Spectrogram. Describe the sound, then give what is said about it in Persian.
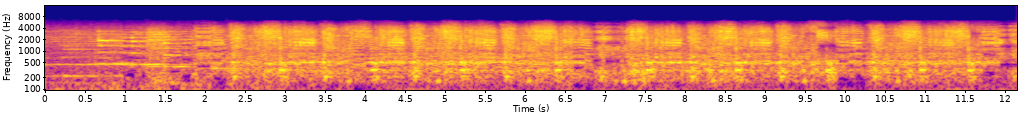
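A newspaper printing press runs in a dense, continuous mechanical clatter with fast rhythmic rasping and rubbing that holds steady and loud for the whole stretch. “اینجا محل چاپ روزنامه جدید ماست.”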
